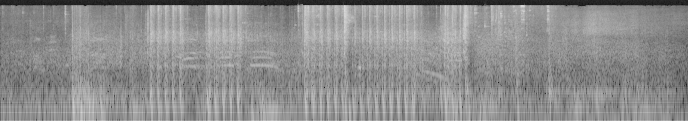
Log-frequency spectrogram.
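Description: Rapid gunfire rattles in bursts close by.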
